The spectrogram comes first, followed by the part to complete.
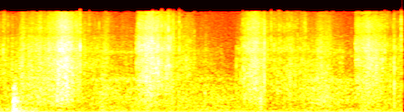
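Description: Footsteps crunching through dry fallen leaves, four slow steps about a second apart.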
